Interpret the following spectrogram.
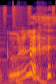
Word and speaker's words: Gaulle: So Gaulle.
